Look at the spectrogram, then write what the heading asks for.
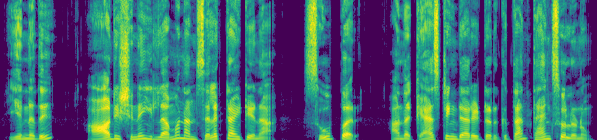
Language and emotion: Tamil, surprised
